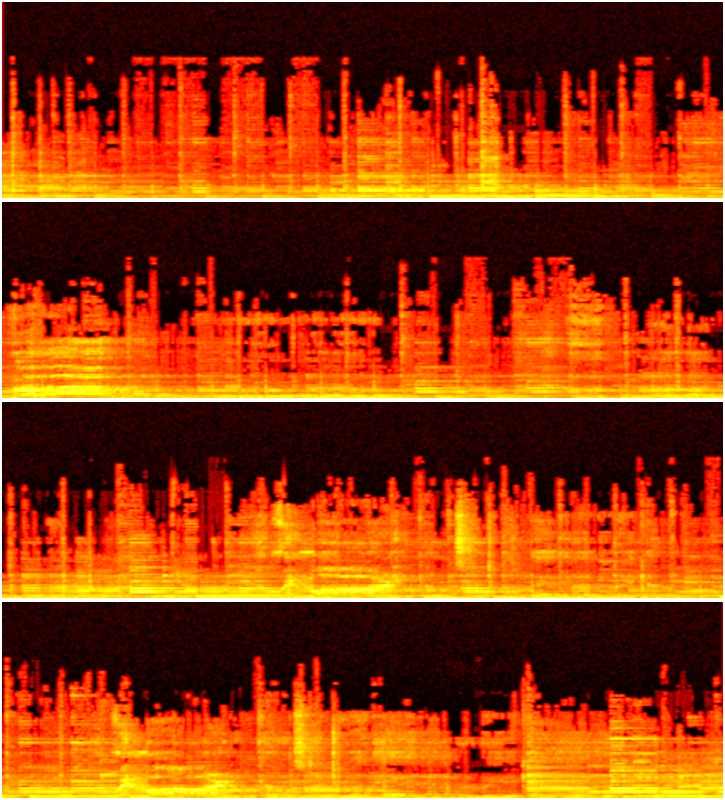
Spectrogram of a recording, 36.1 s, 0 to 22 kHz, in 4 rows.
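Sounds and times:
acoustic guitar chords: 0.0 - 36.0
guitar slides: 0.0 - 36.0
person singing: 8.9 - 14.4, 15.9 - 19.4, 21.1 - 36.0.

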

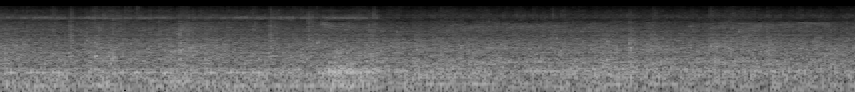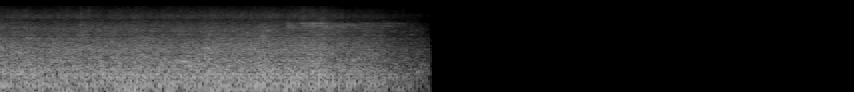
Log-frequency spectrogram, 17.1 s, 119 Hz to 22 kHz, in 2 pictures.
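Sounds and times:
thin high whine: 0.0 - 3.8
conveyor machinery running: 0.0 - 12.8.

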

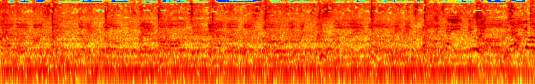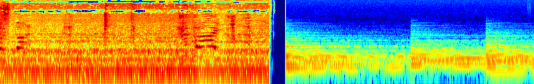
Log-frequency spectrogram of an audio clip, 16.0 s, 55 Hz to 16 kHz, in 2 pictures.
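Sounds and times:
voices: 0.0 - 9.8, 10.6 - 11.9
boat engine droning: 0.0 - 12.2.

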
